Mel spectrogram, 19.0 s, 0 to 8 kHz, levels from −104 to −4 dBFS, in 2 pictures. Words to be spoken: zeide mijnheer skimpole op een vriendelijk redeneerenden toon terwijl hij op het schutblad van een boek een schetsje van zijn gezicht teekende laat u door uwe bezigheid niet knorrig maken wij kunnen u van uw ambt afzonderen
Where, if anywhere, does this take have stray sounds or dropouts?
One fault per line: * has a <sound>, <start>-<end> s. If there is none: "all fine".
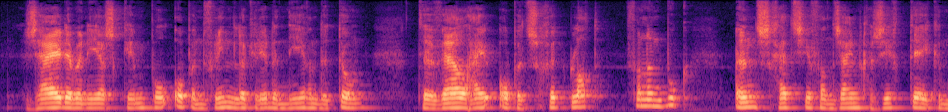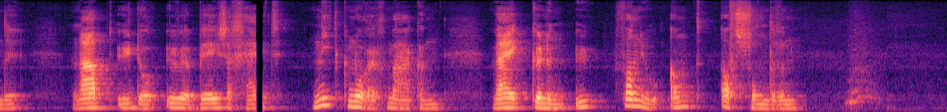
* has a dropout, 12.0-12.1 s
* has a whoosh, 17.9-18.3 s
